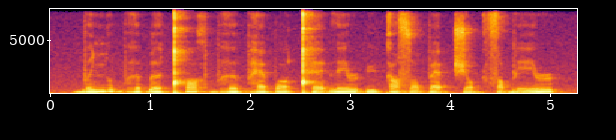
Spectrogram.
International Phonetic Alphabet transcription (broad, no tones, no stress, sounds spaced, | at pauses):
b ə ɲ o bʱ ə ɓ ə ǃʰ ɔ x bʱ ə bʱ æ p ɔ ǃʰ ɛ ʔ ð e ɹ ʔ y k ə zˤ y p æ ʔ t͡ʃ ɔ k sˤ ə b e ɹ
